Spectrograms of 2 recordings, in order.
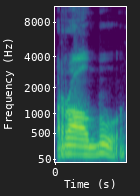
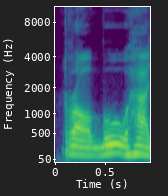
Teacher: robu tebal sehingga pangkal lidah kita itu ee keangkat ke atas robuha jangan Rabu tapi robu seperti itu kemudian Bu dibaca panjang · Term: dibaca tebal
